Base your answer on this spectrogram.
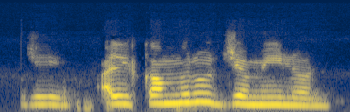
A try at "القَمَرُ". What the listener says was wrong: अल कमरू, अच्छा कमरू नहीं है ये है क़मरू, मीम पे भी ज़बर है। अल कमरू जमीलुन, ठीक है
